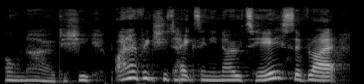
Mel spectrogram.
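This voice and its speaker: A woman, co-hosting a podcast from home, telling stories in an animated, chatty way full of "like"s. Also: mid-range voice, moderate pace, breathy edge. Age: 30s. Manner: chatty, animated storytelling with many "like"s and "honestly"s. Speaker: podcast co-host. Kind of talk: casual chat. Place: home, on a video call.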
